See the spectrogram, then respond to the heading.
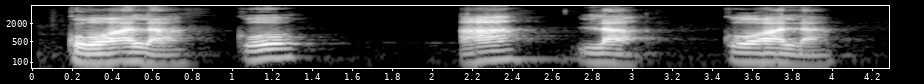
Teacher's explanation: Ka, it is simple, but it is not plosive like ka in English.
